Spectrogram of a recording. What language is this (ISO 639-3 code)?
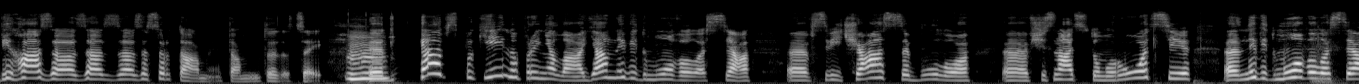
ukr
